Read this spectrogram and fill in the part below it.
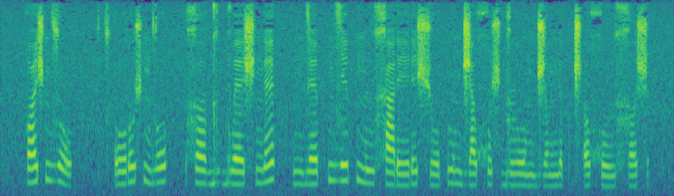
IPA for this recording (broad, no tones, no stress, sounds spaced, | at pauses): qʷ e ʃ n z o | t͡sʼ o ɾ o ʃ n d o | x ʌ ɡ ɯ ɡ w ɛ ʃ ŋ ɛ | n d ɛ p n z e p n ɯ x a ɾ e ɾ e ʃ o p ɯ n d͡ʒ a χʷ ɯ ʃ ɡ ɹ o n d͡ʒ ʌ ŋ ɛ p t͡ʃʼ ʌ χʷ ɯ x ʌ ʃ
